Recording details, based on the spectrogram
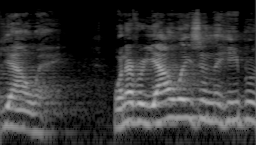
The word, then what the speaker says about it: Yahweh: They've actually put vowels in, A and E, so that you can say Yahweh.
